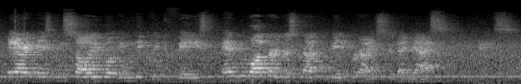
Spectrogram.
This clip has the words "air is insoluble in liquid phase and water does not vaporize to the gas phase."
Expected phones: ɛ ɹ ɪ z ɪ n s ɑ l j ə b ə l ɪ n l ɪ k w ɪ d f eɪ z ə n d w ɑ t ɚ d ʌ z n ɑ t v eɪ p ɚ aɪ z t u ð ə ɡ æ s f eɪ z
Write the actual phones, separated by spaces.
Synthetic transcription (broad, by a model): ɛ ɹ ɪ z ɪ n s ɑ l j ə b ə l ɪ n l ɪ k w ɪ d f eɪ s ə n d w ɑ t ɚ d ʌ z n ɑ t f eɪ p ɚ aɪ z t u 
